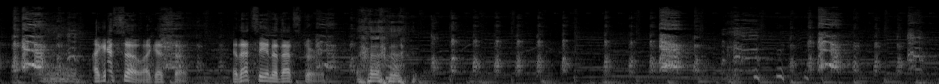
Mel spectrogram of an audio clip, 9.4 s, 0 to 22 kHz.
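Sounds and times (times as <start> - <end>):
rooster crowing loud and strained: 0.0 - 0.9, 6.5 - 9.3
several chickens clucking: 0.0 - 9.3
speech: 0.4 - 4.2
laughter: 3.2 - 4.7, 7.2 - 8.3.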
